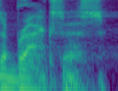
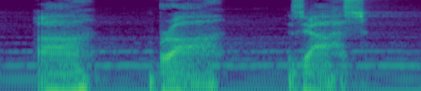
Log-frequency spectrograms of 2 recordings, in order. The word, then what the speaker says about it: Abraxas: The name is Abraxas. 7 letters, 3 syllables. 1 frequency, A, Bra, Zas, pronounced as 3 distinct tones moving through your body.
